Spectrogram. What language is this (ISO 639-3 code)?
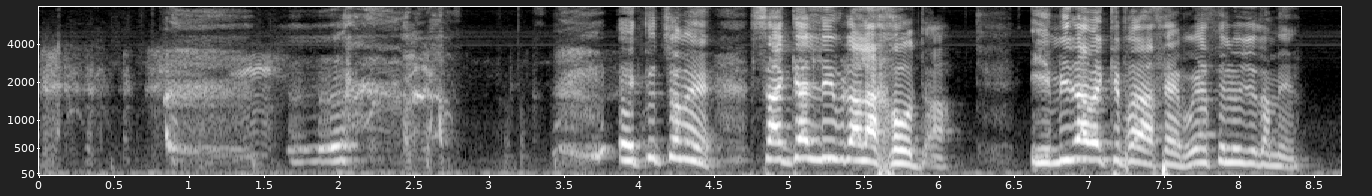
spa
